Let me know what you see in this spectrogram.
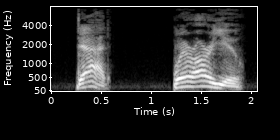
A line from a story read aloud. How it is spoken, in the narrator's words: I try to keep my voice normal and steady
